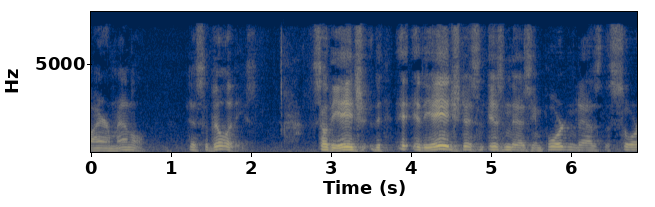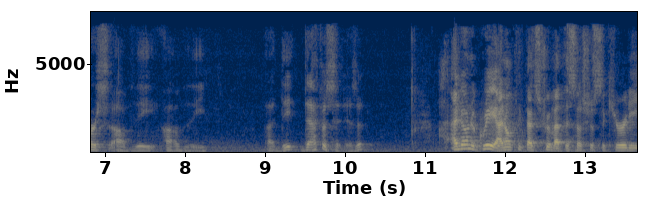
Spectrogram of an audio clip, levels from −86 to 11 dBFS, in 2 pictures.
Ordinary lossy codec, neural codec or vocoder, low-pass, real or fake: AAC, 32 kbps; vocoder, 44.1 kHz, 128 mel bands every 256 samples, BigVGAN v2; 7.2 kHz; fake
